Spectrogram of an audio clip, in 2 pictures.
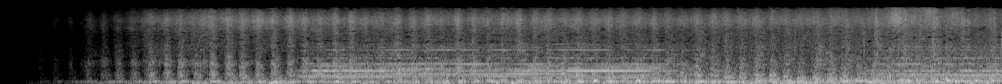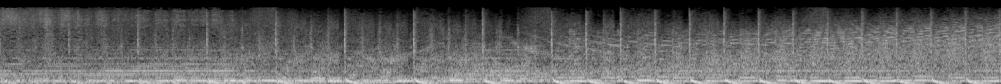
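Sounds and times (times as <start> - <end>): train rhythmic clatter: 0.2 - 20.0
train horn chord: 3.0 - 7.0, 8.8 - 15.9.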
